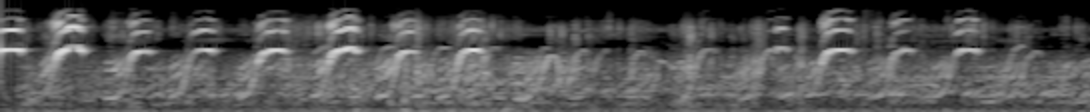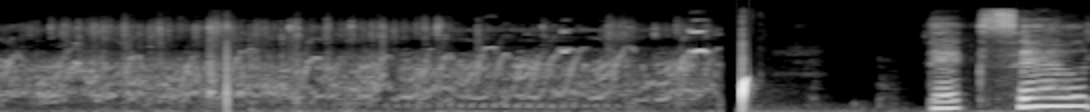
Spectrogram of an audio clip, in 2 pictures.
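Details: Guinea pigs of several breeds at a caviary and rabbitry in Cabugao, Ilocos Sur, wheek loudly: high rising whistles with strong overtones, about three per second for six seconds, fading into soft chatter, a click, then renewed squealing.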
